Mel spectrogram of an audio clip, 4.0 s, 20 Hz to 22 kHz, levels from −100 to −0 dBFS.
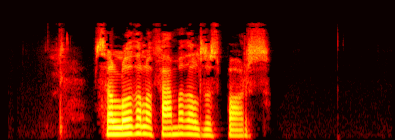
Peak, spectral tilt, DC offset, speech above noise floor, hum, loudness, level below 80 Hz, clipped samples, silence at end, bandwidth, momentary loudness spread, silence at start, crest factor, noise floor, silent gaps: -2 dBFS; -5 dB/octave; under 0.1%; 64 dB; none; -22 LUFS; -76 dBFS; under 0.1%; 1.3 s; 11.5 kHz; 16 LU; 0.6 s; 22 dB; -85 dBFS; none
